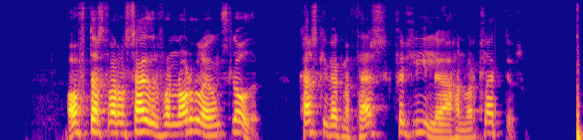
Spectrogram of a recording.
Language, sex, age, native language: Icelandic, male, 30-39, Icelandic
